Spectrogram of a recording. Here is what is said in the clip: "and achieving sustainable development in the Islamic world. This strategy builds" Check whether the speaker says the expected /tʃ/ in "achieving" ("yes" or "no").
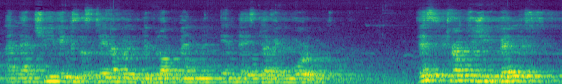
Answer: yes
